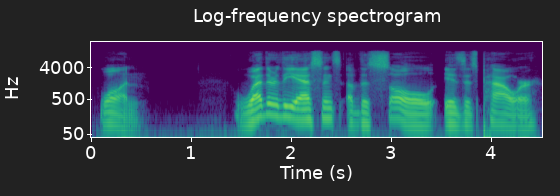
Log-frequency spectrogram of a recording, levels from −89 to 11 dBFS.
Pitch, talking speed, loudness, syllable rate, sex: 115 Hz, 135 wpm, -18 LUFS, 4.8 syllables/s, male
